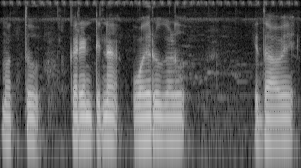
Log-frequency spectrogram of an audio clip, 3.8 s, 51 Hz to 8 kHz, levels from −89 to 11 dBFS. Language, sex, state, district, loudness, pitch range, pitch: Kannada, male, Karnataka, Bidar, -19 LUFS, 115-120 Hz, 115 Hz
